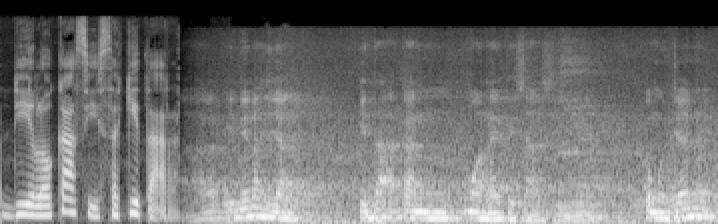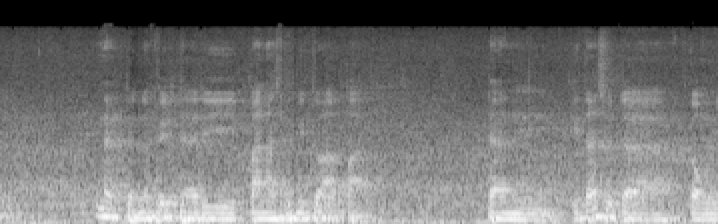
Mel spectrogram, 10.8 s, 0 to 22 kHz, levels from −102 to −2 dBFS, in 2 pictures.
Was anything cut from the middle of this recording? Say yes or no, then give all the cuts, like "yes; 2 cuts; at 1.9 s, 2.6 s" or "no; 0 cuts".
no; 0 cuts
